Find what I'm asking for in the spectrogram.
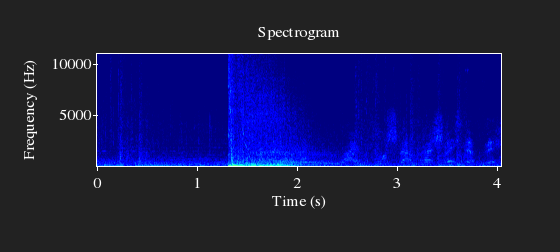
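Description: A single loud gunshot blast with a rumbling tail rings out in a video game shooting match, amid quieter in-game noise, with someone talking in German.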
